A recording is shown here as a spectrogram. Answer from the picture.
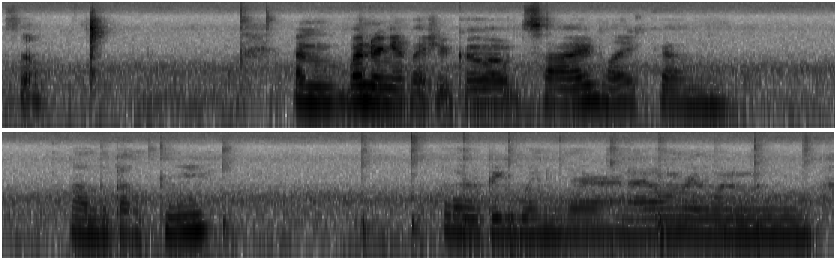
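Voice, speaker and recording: Mumbling at a fairly slow pace, a woman speaks with a medium pitch. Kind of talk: casual rambling video diary. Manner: mumbled.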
